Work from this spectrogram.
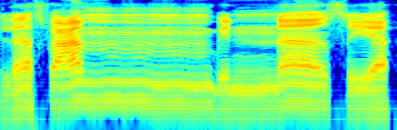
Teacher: نون کے اوپر جو ہے غنہ کریں گے کیونکہ نون کے اوپر تشدید آ گیا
